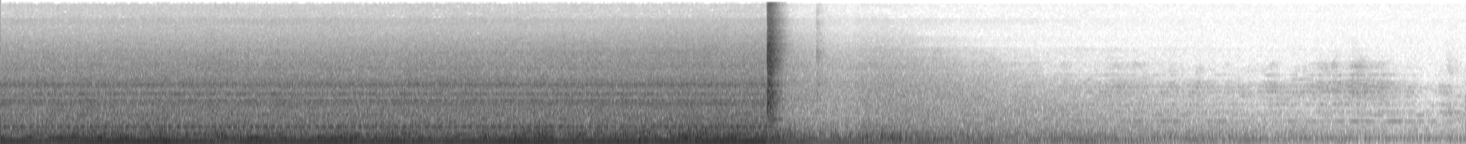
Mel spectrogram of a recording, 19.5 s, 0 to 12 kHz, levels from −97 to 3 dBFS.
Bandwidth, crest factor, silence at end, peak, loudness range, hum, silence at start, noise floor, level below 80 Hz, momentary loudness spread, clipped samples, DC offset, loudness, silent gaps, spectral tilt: 11.5 kHz; 24 dB; 2.9 s; 0 dBFS; 20 LU; none; 0 s; -54 dBFS; -28 dBFS; 19 LU; under 0.1%; under 0.1%; -25 LUFS; none; -5 dB/octave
